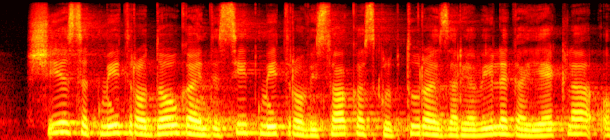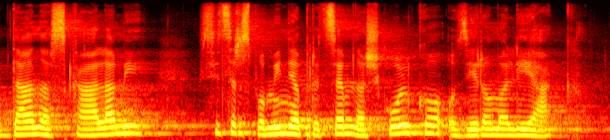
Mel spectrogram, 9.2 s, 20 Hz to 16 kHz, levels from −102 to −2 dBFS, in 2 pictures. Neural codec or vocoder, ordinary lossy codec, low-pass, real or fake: none; none; 14.4 kHz; real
